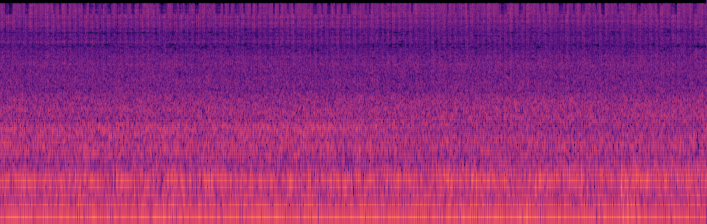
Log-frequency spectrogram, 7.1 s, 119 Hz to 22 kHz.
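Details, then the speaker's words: Vintage 1950s–60s FASCO 20-inch two-speed box fan on high: steady low motor hum with buzzy, fluttering edge as the top housing vibrates and rattles the wire grille; runs smooth and quiet on low. "It rattles a lot on high. That's the this top part like vibrates a lot and it vibrates the grill."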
